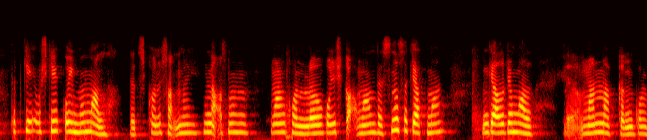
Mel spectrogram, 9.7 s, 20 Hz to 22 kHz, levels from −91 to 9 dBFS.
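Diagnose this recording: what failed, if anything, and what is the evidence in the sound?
AMR wideband (HD Voice) codec, throughout: the speech sounds plainly rough and raspy, with nothing above 7.5 kHz, which fits a low AMR-WB rate near 8.85 kbit/s.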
